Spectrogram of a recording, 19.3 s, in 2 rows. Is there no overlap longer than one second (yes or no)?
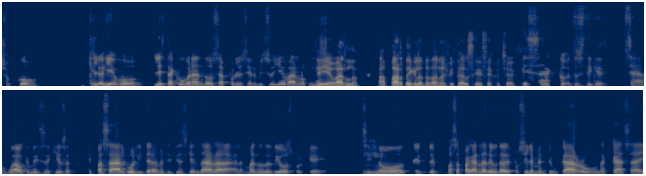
yes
